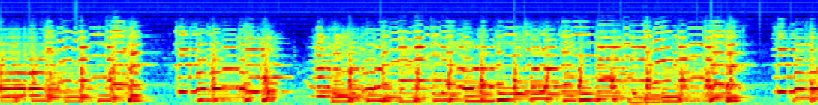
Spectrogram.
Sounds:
Violin, Musical instrument, Music

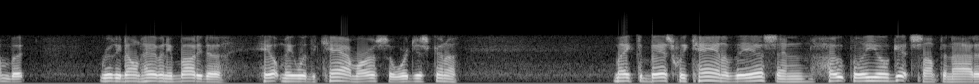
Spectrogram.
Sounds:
Speech

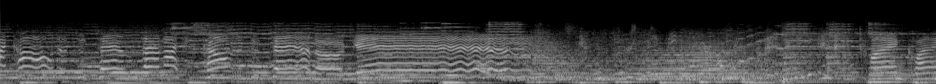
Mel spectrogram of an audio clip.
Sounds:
Music

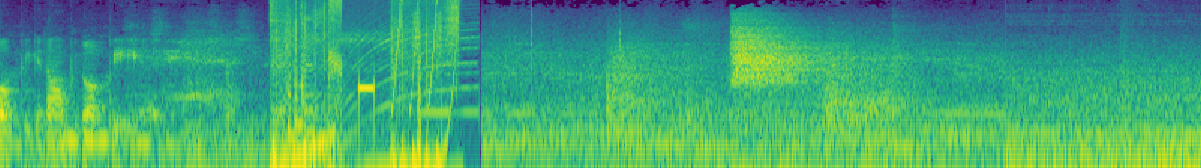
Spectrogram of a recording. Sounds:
Speech, Music

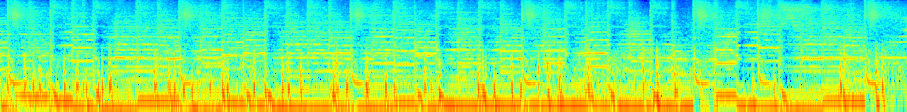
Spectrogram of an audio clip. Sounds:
lighting firecrackers

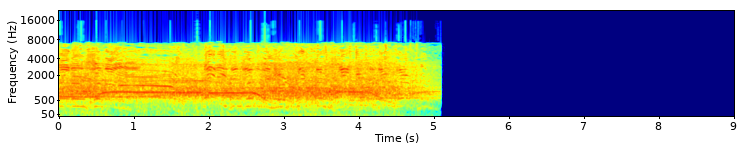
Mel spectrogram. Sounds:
Speech

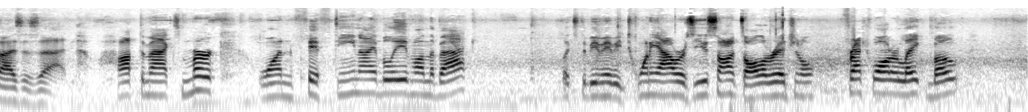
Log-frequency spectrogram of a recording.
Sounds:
Speech

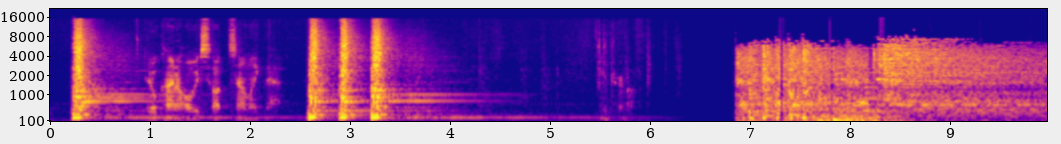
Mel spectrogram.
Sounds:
playing snare drum

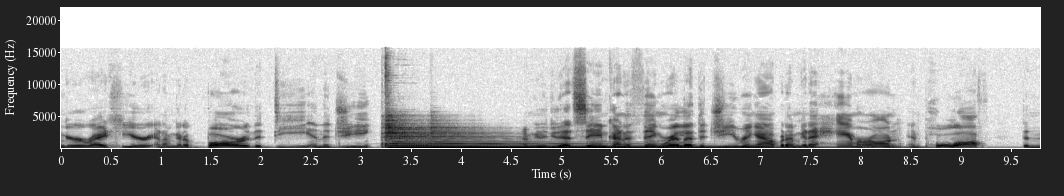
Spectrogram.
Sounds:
Speech, Guitar, Musical instrument, Music, Electric guitar, Plucked string instrument

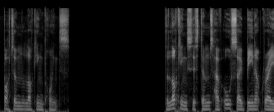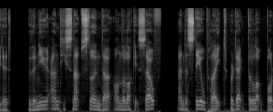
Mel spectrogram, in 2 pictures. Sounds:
Speech

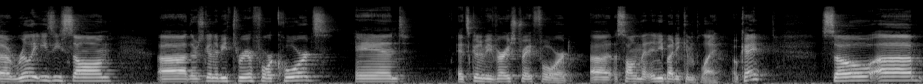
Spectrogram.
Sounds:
Speech

